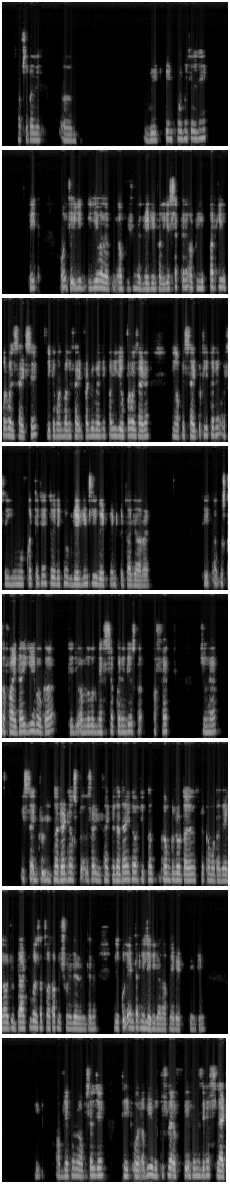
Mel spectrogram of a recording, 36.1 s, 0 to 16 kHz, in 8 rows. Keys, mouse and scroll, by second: 4.3-9.7 drag, 9.7 KP_1, 13.0 click, 32.6-34.4 drag, 34.4-36.1 middle drag.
